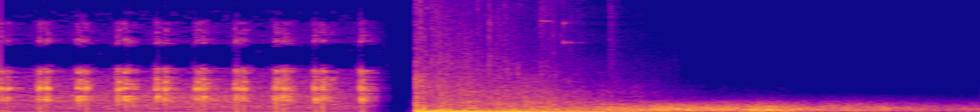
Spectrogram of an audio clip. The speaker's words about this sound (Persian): بالاخره توپ تحویل سال شلیک شد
